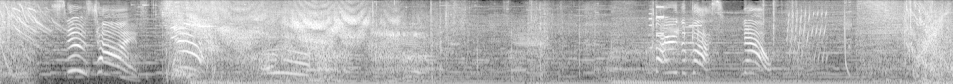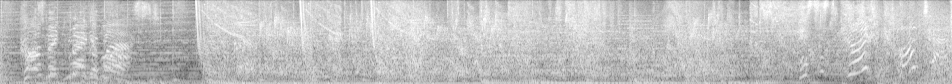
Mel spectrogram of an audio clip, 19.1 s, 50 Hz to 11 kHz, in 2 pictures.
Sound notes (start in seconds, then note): 2.6 Zentinals groan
